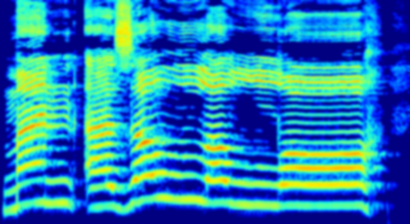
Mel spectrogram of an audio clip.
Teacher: या देखिए मन, यहाँ नून साकिन है, नून साकिन के बाद जो है हमजा आ रहा है, हमजा जो है रूफ़े हल्की का वर्ड है, तो हम यह इजहार करेंगे, हम इसे बिना गुन्ने के पढ़ेंगे।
